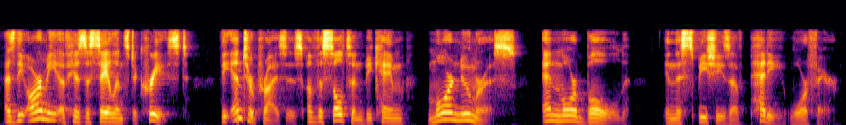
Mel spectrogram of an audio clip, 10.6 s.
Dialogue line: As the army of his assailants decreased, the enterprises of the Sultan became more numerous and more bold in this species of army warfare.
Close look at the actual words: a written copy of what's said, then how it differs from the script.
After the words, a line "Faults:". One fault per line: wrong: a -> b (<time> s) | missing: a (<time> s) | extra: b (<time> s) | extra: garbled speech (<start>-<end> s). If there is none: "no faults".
As the army of his assailants decreased, the enterprises of the Sultan became more numerous and more bold in this species of petty warfare.
Faults:
wrong: army -> petty (9.3 s)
